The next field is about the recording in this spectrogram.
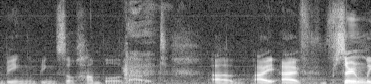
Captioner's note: chuckles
